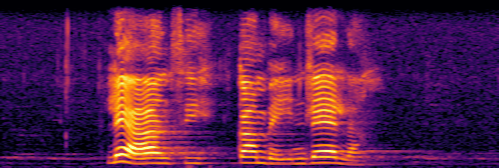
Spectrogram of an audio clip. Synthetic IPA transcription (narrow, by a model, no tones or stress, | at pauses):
lɛɦant͡si | kambʱɛɦind͡ɮɛːla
